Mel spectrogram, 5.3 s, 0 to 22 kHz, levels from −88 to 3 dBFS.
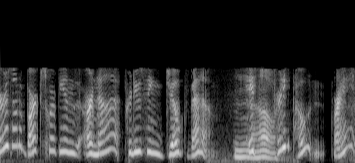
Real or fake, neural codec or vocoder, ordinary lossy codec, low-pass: real; none; AAC, 16 kbps; 7.2 kHz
